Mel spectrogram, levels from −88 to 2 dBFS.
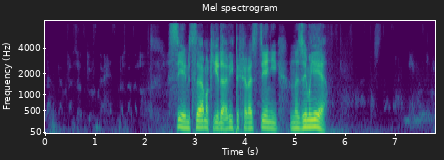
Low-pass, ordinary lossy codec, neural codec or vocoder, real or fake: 7.2 kHz; none; codec, 16 kHz, 1 kbps, X-Codec, HuBERT features, trained on LibriSpeech; fake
